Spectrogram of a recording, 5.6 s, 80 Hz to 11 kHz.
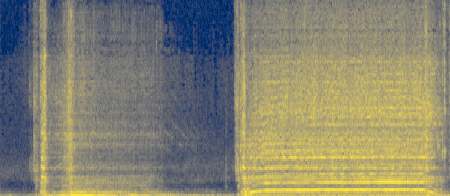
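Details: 1966 Pontiac Grand Prix, 389 V8, automatic, barn find dormant for decades: cranking with the spark plugs removed, the starter gives a steady, even whir and spins the engine freely with no dragging or grinding.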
